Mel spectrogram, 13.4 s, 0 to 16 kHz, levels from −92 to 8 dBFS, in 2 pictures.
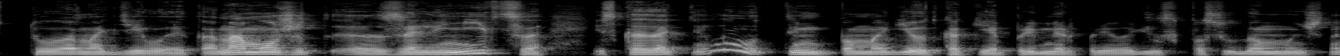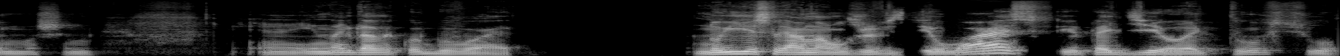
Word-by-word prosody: то 100 0 -2
она 100 -1 0
делает. 85 -5 -5
Она 115 +5 +3
может, 130 -2 +1
э, 95 -4 -6
залениться 115 - -1 0.2
и - - -13
сказать: 115 -1 -2
"Ну, 370 -7 -4
ты 125 - -5
мне 100 -3 -2
помоги". 100 +5 -2
Вот - - 0
как - - -6
я 90 0 -3
пример 95 -2 -5
приводил 85 +1 -7
с - - -19
посудомоечной 90 -2 -6
машиной. 95 -2 -9 0.8
Э, - - -13 0.2
иногда 120 +4 +4
такое 110 -2 -3
бывает, 90 -6 -3 0.9
но 105 +6 +4
если 145 -2 +7
она 115 -2 +5
уже 105 +1 0
взялась 110 - +4
это 110 +1 +1
делать, 100 -4 0
то 125 - -6
всё, 90 -9 -9
100 Hz, 150 wpm, -22 LUFS, 95-120 Hz, 0.9 s, если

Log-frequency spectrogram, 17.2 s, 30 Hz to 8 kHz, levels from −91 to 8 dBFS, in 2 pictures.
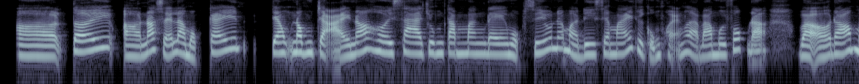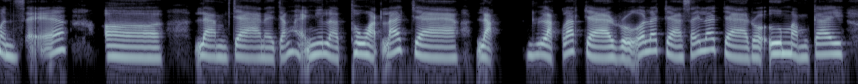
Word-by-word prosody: Ờ, 195 -2 +2
tới, 285 +6 +3
ờ, 195 -1 +1
nó 205 - +5
sẽ 210 -9 -1
là 245 0 +3
một 180 0 -4
cái 275 +6 +1 0.3
trong 240 0 +2
nông 245 0 +5
trại 190 -4 +4
nó 245 +6 +4
hơi 260 -6 0
xa 235 -1 +3
trung 235 +1 -3
tâm 230 -1 0
Măng 225 -1 -2
Đen 215 -1 -1
một 200 -3 -4
xíu, 255 +7 -3
nếu 325 0 -2
mà 220 -8 0
đi 210 +3 -2
xe 225 +1 -5
máy 225 +6 -2
thì 250 - -1
cũng 210 - -6
khoảng 215 - -6
là 250 - -1
30 205 +2 -1
phút 295 +7 -3
đó - - +2 0.3
và 200 -2 +4
ở 185 +2 +5
đó 225 +5 +4
mình 245 -10 -1
sẽ, 295 - -2 0.4
ờ, 180 -2 0 0.3
làm 185 -3 -2
trà 180 -1 -1
này, 175 -1 -6
chẳng 180 +8 -5
hạn 250 -4 -4
như 225 - -2
là 210 -6 -2
thu 230 -1 +1
hoạch 210 - +1
lá 255 +3 +2
trà, 180 -6 0 0.2
lặt 180 -3 +2 0.3
lặt 210 0 0
lá 255 +2 +3
trà, 180 -5 +3
rửa 215 +5 +1
lá 275 +1 +1
trà, 200 -6 -1
sấy 215 +6 -4
lá 295 +2 0
trà 185 -5 0
rồi 180 0 -2
ươm 230 0 +4
mầm 190 -4 -2
cây 220 +3 -1
220 Hz, 220 wpm, -23 LUFS, 190-245 Hz, 0.4 s, nó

